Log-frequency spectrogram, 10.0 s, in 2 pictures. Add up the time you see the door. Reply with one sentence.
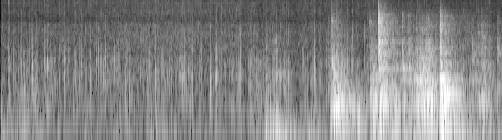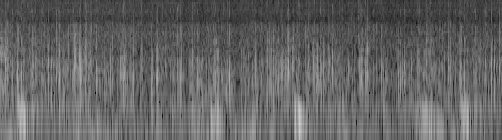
You can hear the door for 2 seconds altogether.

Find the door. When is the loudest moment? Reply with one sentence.
The volume of the door peaks at 4 seconds.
